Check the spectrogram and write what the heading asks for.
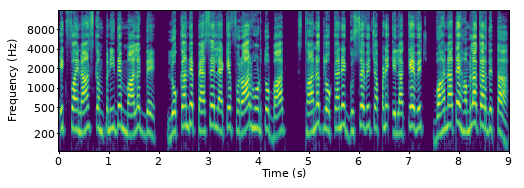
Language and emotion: Punjabi, angry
